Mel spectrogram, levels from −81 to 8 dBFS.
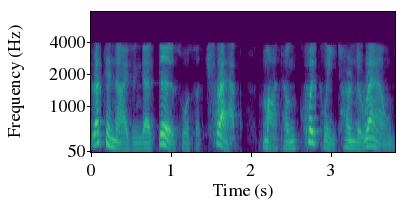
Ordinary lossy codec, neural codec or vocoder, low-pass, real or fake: AAC, 16 kbps; none; 7.2 kHz; real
